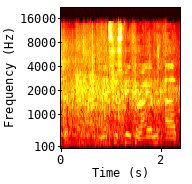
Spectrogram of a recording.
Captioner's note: some Applause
